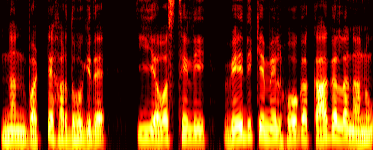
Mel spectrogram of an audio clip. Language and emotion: Kannada, sad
